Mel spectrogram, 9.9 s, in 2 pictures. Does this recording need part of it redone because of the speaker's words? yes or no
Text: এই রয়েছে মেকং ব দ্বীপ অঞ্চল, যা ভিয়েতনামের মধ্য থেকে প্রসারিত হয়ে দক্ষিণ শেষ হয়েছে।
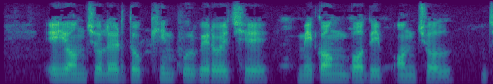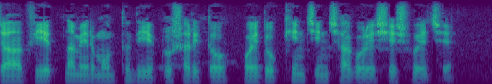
yes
